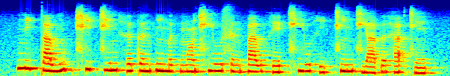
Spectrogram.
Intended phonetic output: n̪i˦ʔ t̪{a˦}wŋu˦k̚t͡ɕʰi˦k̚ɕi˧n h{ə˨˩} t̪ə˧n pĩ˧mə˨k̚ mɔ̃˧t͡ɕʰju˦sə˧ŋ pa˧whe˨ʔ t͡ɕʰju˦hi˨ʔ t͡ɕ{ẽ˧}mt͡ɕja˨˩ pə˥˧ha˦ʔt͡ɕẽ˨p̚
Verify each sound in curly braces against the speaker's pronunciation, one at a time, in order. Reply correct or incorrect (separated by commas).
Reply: incorrect, incorrect, incorrect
